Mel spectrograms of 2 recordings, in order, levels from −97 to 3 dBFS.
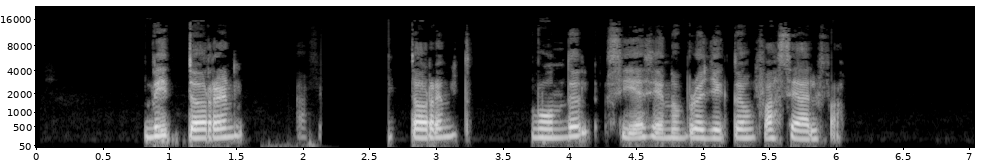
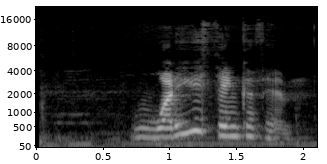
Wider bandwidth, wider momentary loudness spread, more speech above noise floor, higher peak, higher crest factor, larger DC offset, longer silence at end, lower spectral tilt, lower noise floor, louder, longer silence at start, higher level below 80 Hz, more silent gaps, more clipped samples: second, 13 kHz vs 15.5 kHz; second, 11 LU vs 20 LU; first, 68 dB vs 26 dB; first, -2 dBFS vs -14 dBFS; about the same, 18 dB vs 22 dB; neither; first, 1 s vs 0.2 s; first, -5 dB/octave vs -3.5 dB/octave; first, -84 dBFS vs -61 dBFS; first, -17 LUFS vs -32 LUFS; first, 0.8 s vs 0.05 s; first, -58 dBFS vs -68 dBFS; first, 2.27-2.63 s vs none; neither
